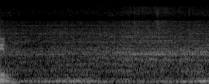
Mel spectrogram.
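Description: Steady hum of honey bees around an open hive, over an even background hiss.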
